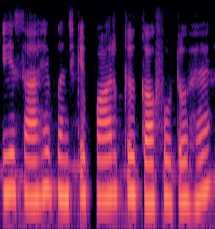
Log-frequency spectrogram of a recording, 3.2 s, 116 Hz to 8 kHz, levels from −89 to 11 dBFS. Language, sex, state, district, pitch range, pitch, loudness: Hindi, female, Jharkhand, Sahebganj, 205-225 Hz, 215 Hz, -21 LUFS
